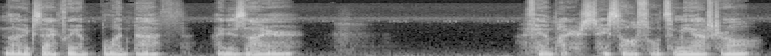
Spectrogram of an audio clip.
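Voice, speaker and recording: A man plays a refined, flirtatious vampire lord in an intimate ASMR roleplay. His voice is very breathy and slips often into whispers, with a creaky, gravelly edge. He speaks slowly and formally, teasing the listener in a mellow tone, recorded close and dry. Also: medium pitch, level tone, dry recording, heavily acted. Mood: smooth, teasing. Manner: formal, teasing, measured and deliberate. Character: flirty, refined male vampire master, coy and unhurried.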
